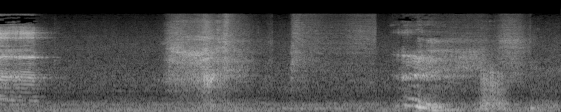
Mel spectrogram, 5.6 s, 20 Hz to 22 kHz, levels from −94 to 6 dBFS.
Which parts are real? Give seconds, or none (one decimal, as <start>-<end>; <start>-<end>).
0.0-5.6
